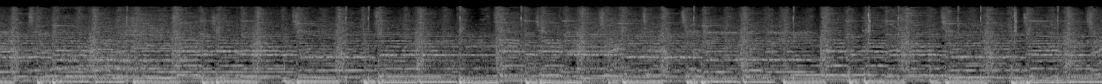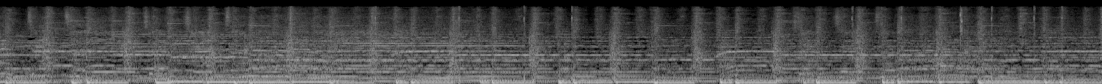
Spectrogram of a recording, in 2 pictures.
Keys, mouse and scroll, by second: 0.2 Left, 1.2-2.6 drag, 2.6 ctrl+z, 3.4-6.9 drag, 7.1 ctrl+c, 7.9 click, 8.6 shift+right click, 9.0 click, 10.1 shift+right click, 10.5-11.8 drag, 13.2 Insert, 13.9-20.6 drag, 20.6 shift+right click, 20.9 click, 21.8 click.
